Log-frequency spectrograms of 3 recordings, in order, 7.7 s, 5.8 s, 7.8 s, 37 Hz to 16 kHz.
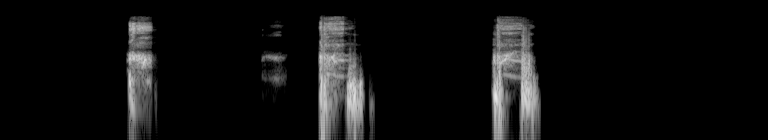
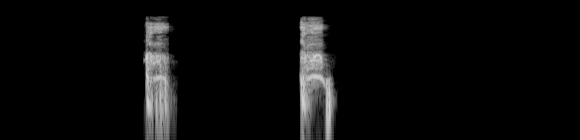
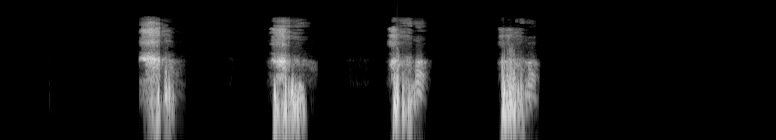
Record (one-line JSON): {"three_cough_length": "7.7 s", "three_cough_amplitude": 30091, "three_cough_signal_mean_std_ratio": 0.26, "cough_length": "5.8 s", "cough_amplitude": 27444, "cough_signal_mean_std_ratio": 0.23, "exhalation_length": "7.8 s", "exhalation_amplitude": 32768, "exhalation_signal_mean_std_ratio": 0.29, "survey_phase": "beta (2021-08-13 to 2022-03-07)", "age": "45-64", "gender": "Male", "wearing_mask": "No", "symptom_runny_or_blocked_nose": true, "symptom_sore_throat": true, "symptom_change_to_sense_of_smell_or_taste": true, "smoker_status": "Ex-smoker", "respiratory_condition_asthma": false, "respiratory_condition_other": false, "recruitment_source": "Test and Trace", "submission_delay": "1 day", "covid_test_result": "Positive", "covid_test_method": "LFT"}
